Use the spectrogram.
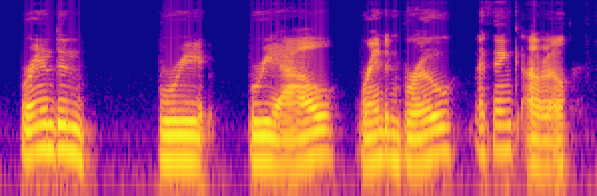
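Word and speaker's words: Breaux: Brandon Bri- Brial, Brandon Brew, I think. I don't know. I think I've heard it pronounced Brandon Brew.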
